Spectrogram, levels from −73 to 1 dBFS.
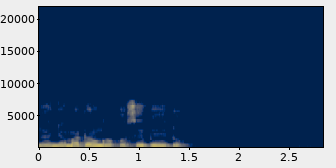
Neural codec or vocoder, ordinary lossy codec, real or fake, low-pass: codec, 16 kHz, 16 kbps, FreqCodec, larger model; none; fake; 7.2 kHz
